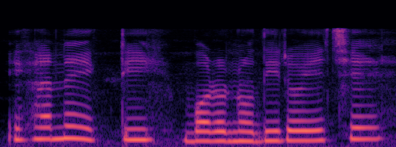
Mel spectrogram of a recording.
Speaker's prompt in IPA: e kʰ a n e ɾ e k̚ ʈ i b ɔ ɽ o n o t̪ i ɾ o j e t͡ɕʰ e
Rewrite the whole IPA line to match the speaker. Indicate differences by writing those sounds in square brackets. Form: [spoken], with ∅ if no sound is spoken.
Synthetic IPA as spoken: e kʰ a n e [∅] e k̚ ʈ i b ɔ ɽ o n o [d̪] i ɾ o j e t͡ɕʰ e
